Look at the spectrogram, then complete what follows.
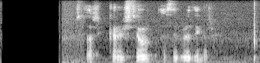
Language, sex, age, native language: Icelandic, male, 30-39, Icelandic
